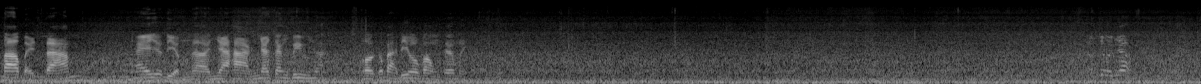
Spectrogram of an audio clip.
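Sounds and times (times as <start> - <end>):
sea surf breaking on rocks: 0.0 - 12.0.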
